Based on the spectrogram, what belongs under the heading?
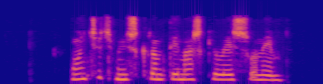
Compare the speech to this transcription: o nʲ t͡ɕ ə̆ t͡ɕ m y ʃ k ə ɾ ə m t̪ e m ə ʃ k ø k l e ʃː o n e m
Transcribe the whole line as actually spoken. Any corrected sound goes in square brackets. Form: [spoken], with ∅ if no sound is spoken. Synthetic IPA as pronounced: o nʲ t͡ɕ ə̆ t͡ɕ m y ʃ k ə ɾ ə m t̪ e m [ɑ] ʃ k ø [∅] l e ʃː o n e m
